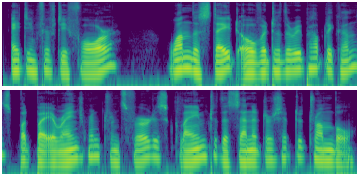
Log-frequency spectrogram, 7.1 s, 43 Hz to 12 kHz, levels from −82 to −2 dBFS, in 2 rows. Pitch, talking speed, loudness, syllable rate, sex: 120 Hz, 170 wpm, -20 LUFS, 5.8 syllables/s, male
